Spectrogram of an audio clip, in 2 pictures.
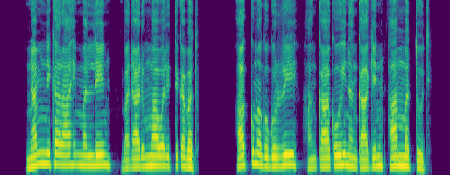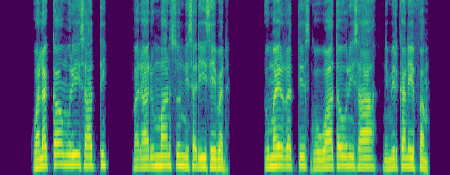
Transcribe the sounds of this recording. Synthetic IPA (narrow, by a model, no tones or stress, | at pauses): nɐmnɪkɐɾaːɦɪnmɐlːe̞ːn | bɐᶑaːᶑʊmːaːwɐlɪt̪ːɪkʼɐbɐt̪ʊ̥ | ʔɐkːʊmɐɡɔɡʊrːiːhɐŋkʼaːkʼoːhɪnɐŋkʼaːkʼɪnhaːmːɐt̪ːuːt̪ɪ̥ | wɐlɐkːaːʊmʊɾiːɪsaːt̪ːɪ | bɐᶑaːᶑʊmːaːnsʊnːɪsɐᶑiːse̞ːbɐd̪ɐ̥ | ᶑʊmɐɪrːɐt̪ːɪsɡɔwːaːt̪ɐʔʊnɪs̬aːnɪmɪɾkɐne̞ːfːɐmɐ̥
